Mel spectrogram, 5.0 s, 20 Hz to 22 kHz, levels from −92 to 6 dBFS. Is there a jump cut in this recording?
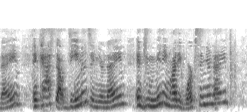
no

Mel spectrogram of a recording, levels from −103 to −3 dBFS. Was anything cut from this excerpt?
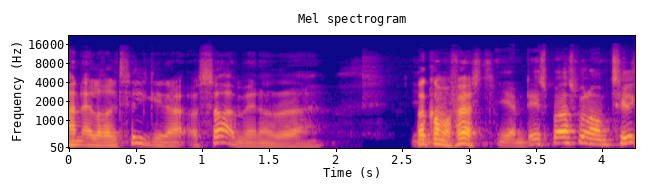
yes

